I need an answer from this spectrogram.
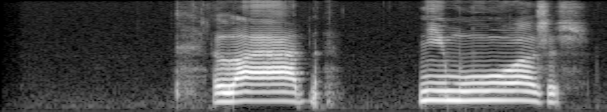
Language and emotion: Russian, positive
